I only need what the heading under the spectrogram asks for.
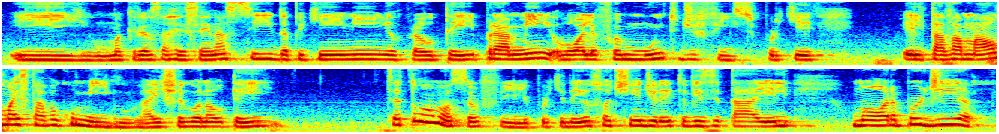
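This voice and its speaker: Earnest Brazilian woman with a mellow voice. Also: lowish voice, fairly even intonation, a little fast. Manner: earnest, faith-filled storytelling with frequent "né?" tags. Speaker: podcast guest. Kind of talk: emotional personal testimony.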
